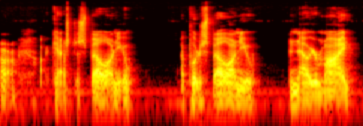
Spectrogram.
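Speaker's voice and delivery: hushed, whispery wizard voice. Joking that Professor Chomsky has turned into a wizard: Professor Chomsky as a wizard. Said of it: "He looks like a wizard to me. He's like".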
